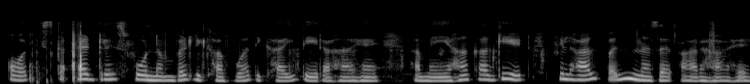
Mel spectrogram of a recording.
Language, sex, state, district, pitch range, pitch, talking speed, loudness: Hindi, female, Jharkhand, Sahebganj, 175-220 Hz, 195 Hz, 170 wpm, -30 LUFS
